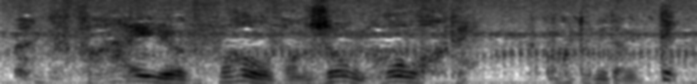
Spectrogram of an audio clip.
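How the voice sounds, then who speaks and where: An actor playing a jumpy, skeptical sidekick. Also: male voice, on the high side, animated, moderate pace, background noise, natural voice. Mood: awed. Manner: blunt, easily alarmed.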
